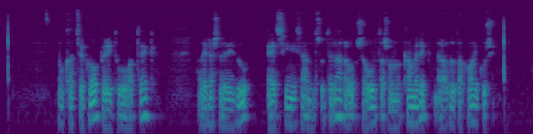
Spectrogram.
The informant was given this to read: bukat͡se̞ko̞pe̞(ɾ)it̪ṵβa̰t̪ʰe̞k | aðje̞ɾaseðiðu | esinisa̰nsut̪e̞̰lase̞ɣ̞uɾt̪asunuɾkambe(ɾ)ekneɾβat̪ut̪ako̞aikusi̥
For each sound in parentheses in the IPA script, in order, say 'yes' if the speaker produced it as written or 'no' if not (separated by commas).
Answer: yes, yes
